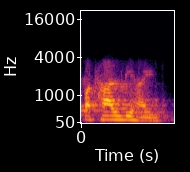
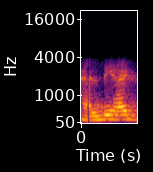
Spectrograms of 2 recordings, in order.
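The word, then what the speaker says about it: phthalaldehyde: चलिए एक और जबरदस्त इंपॉर्टेंट, थैल्डिहाइड, जिसको हम पढ़ते हैं पथाल्डिहाइड, बट इनफैक्ट इट इज थैल्डिहाइड, जहां पे 2 CH आजू बाजू में होगा, राइट, 2 CH आजू बाजू में होगा, उसको हम कहते हैं थाल्डिहाइड, पी साइलेंट, थाल्डिहाइड, राइट।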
